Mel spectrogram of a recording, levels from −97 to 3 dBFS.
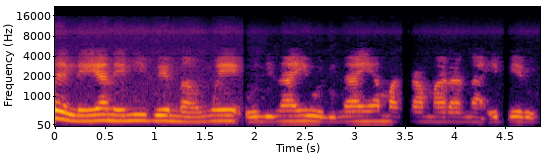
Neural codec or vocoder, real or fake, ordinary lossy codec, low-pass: none; real; AAC, 48 kbps; 19.8 kHz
